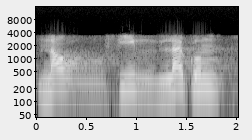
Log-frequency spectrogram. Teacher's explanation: اور نغفر غین ہے، غین کا سکون کامل ادا کریں گے. اس میں قلقلہ نہیں ہوگا، جنبش نہیں ہوگی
